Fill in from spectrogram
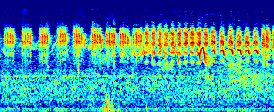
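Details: A noisy sedge warbler (Acrocephalus schoenobaenus) in reeds at St Fittick's Community Park, Torry, sings a fast, high chatter of harsh repeated notes that speeds into buzzy trills and squeaky whistles; a faint low thump briefly.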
